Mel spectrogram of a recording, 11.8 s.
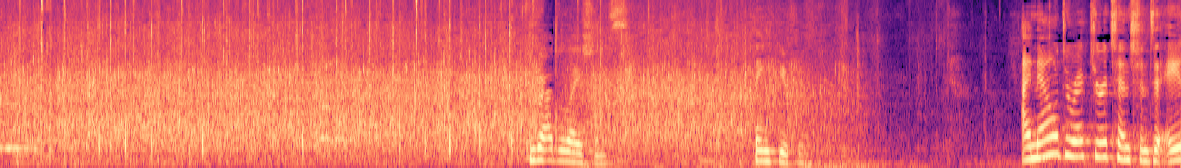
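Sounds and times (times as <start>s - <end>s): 
audience applause for elected board members: 0.0s - 8.7s
speech: 5.3s - 6.3s, 7.6s - 8.2s, 10.2s - 11.7s.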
